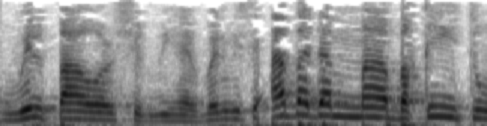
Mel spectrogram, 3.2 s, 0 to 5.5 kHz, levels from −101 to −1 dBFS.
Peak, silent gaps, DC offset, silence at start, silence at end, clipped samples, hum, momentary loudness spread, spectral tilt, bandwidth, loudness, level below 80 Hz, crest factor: 0 dBFS; none; under 0.1%; 0 s; 0 s; under 0.1%; none; 9 LU; -10 dB/octave; 5.4 kHz; -17 LUFS; -32 dBFS; 16 dB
